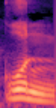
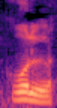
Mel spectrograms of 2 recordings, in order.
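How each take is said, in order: First: The word ends with an n sound. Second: The word ends with an l sound. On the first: The speaker calls it wrong. "jangan dibaca kun" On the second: The speaker calls it right. "tapi kul karena dia masuk ke huruf lam"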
